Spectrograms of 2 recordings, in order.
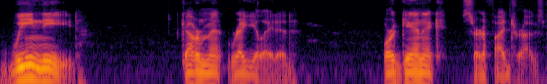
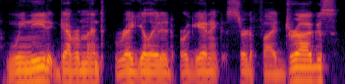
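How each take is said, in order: First: It is spoken at a noticeably slower pace. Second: It is spoken at a normal, quicker pace.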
